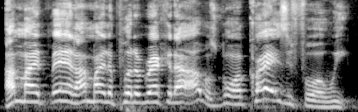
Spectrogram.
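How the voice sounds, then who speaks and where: Pitched high, very animated and fairly quick, a man speaks as a record executive under interview. His shop talk is casual yet fervent, and he hammers his case home with slang and repeated lines.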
